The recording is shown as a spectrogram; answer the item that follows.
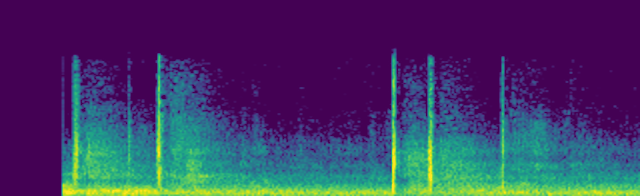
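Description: Steady hum of a large indoor athletics hall, broken by a handful of short sharp clicks and knocks, likely from sprinters settling into their starting blocks.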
